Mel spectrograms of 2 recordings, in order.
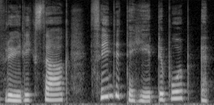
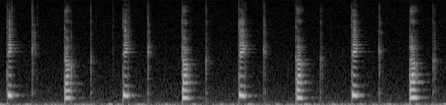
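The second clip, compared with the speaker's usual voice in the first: high, soft, slow tick-tack; ticking clock; 7 semitones higher, 5 dB quieter, much slower than usual. Acted.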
